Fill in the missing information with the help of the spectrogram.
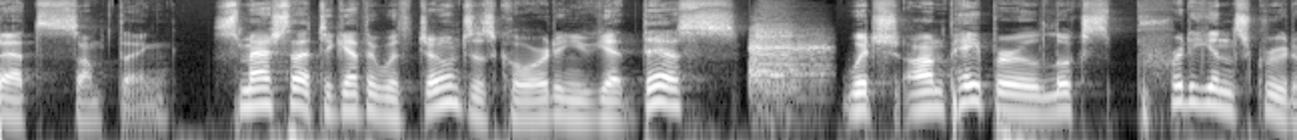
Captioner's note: bang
